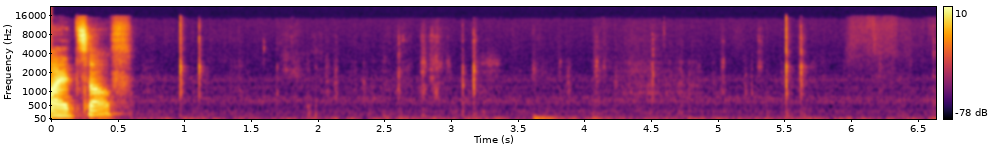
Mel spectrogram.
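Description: Plastic parts click softly as hands fit them together.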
